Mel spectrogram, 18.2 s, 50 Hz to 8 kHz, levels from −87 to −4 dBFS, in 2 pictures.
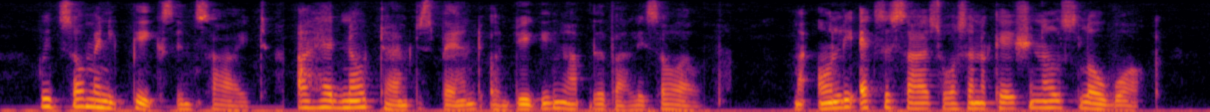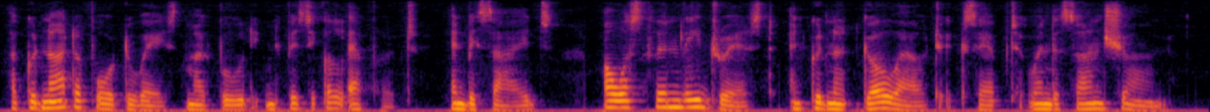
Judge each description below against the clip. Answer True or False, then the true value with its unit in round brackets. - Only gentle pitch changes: False (5.6 semitones)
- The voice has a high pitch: False (130 Hz)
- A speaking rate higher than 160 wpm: True (175 wpm)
